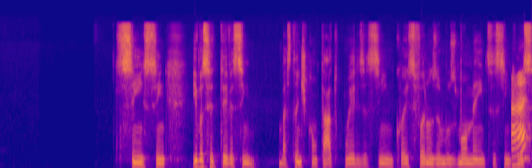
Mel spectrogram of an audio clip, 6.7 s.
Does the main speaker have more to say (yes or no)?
no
